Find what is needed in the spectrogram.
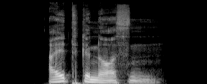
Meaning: plural of Eidgenosse
- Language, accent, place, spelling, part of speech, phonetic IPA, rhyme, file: German, Germany, Berlin, Eidgenossen, noun, [ˈaɪ̯tɡəˌnɔsn̩], -aɪ̯tɡənɔsn̩, De-Eidgenossen.ogg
